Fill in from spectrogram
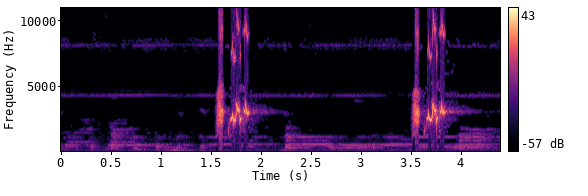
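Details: Sooty-headed bulbul recorded as a lure and tutor call for training pet birds; two short, bright, bubbling phrases about two seconds apart, with soft low tonal hum and faint background sounds between them.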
